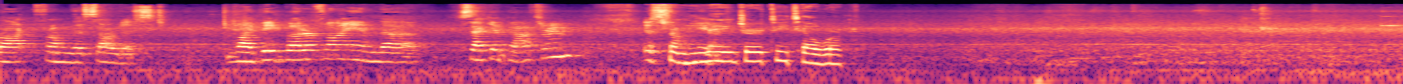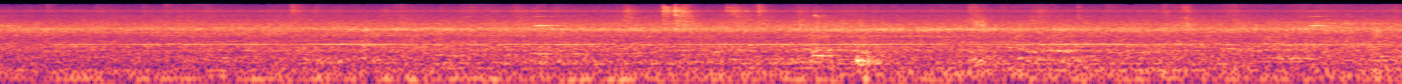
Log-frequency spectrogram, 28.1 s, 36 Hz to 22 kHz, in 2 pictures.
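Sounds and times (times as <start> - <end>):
constant hum: 0.0 - 28.0
floor-cleaning machine whirring: 9.6 - 28.0.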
